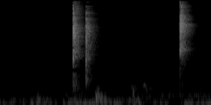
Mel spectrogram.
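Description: Three short, sharp clicks over a low steady hum: two close together about three-quarters of a second in, and one near the end.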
